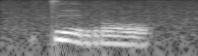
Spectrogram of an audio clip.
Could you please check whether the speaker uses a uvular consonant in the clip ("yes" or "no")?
no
